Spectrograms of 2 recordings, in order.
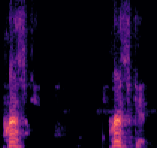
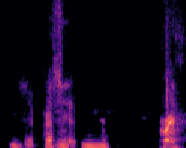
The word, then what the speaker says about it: Prescott: Well, it's pronounced Prescott. That's how you say it. Prescott.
